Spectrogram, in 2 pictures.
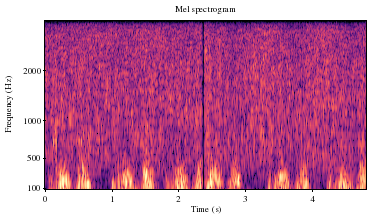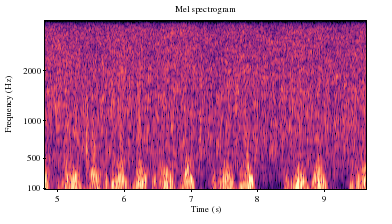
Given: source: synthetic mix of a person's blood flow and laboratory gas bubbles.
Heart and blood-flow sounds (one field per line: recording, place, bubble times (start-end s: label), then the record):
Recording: Doppler ultrasound of blood flow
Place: precordium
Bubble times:
0.10-0.27 s: bubbles
2.62-2.69 s: bubbles
From the record:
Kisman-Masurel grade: 121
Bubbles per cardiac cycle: 1 to 2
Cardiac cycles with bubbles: 10 to 50%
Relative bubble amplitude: barely perceptible (0.100 to 0.250)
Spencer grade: 2 (many but less than half of the cardiac periods contain bubble signals, singularly or in groups)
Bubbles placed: anywhere in the cardiac cycle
